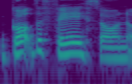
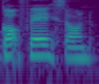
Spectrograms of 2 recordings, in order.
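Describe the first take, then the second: First: The word 'the' is said in full. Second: The word 'the' is cut to a 't' sound.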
